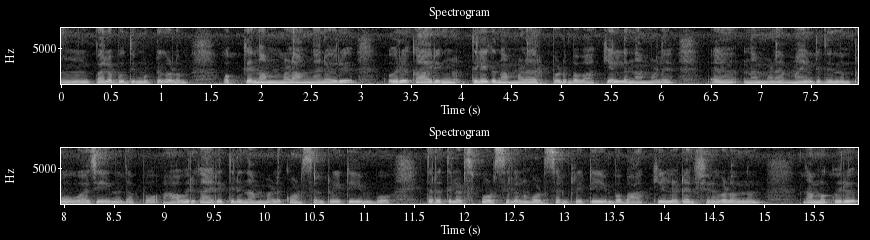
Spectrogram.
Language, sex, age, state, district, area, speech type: Malayalam, female, 18-30, Kerala, Kasaragod, rural, spontaneous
